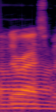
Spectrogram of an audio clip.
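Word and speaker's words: Nerasmun: How do you spell that name? Riazan? N-E-R-A-S-M-U-N. N-E-R-A-S-A-I-M? S-M-U-N. S-M-U. All right, I got that. Narazman? Yep, Narazman.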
